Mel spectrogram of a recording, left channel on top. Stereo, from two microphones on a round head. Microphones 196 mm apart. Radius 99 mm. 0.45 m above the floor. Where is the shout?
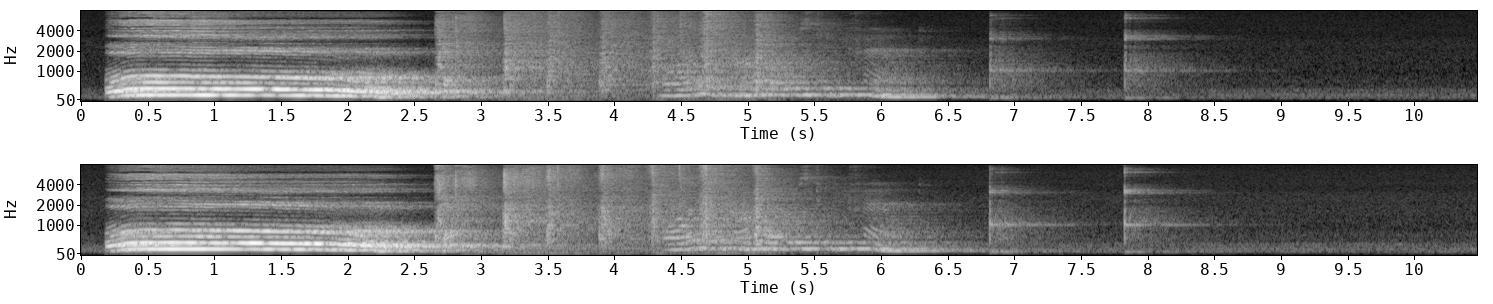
15° left (ahead or behind), 1.4 m; by 2.4 s centre (ahead or behind), 1.8 m.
